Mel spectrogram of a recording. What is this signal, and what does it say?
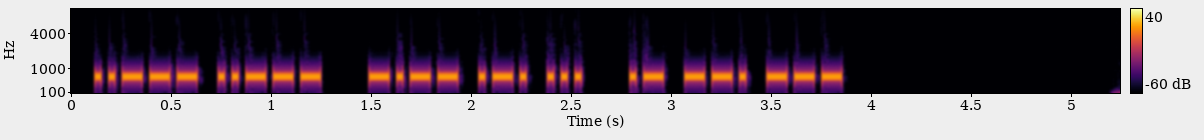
Morse code, heard as a keyed tone, about 36 wpm, 700 Hz. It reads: 22 YRS AGO
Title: Practice QSO - Exchange 3 - More Info - 35wpm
